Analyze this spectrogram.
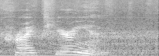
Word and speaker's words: criterion: Yes, you have, and this is another one that I hear mispronounced fairly often on the broadcasters and so forth. It's the word criterion.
